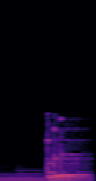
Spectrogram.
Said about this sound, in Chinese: 手机响了，江城看着飞信上简短的话，虽然是群发的，不带有任何的感情色彩。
